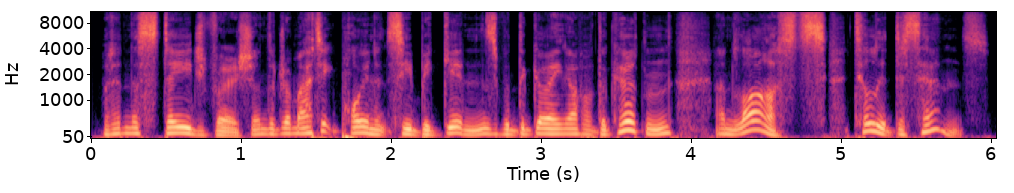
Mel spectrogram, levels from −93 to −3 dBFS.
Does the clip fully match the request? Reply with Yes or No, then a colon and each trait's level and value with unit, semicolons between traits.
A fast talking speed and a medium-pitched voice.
No: fast, 210 wpm; low, 130 Hz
